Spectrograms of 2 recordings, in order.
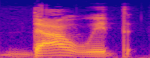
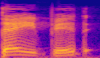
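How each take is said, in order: First: The middle consonant is a w sound. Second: The middle consonant is a v sound. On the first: The speaker calls it right. "It's like Dawid" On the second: The speaker calls it wrong. "It's not David"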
